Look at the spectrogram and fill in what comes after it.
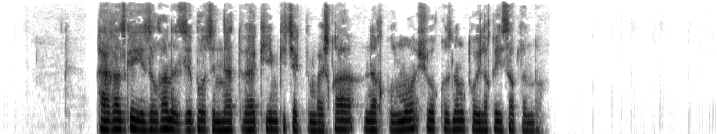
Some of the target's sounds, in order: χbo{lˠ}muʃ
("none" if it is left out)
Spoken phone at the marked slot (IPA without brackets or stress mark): lˠ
